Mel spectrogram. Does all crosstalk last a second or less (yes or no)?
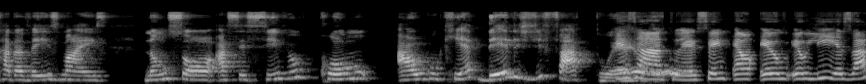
yes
